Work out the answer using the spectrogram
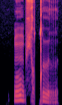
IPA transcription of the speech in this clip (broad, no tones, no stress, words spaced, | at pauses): k͡pũb çɔǃɯr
